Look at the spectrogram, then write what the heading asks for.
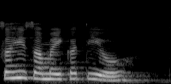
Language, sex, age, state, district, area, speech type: Nepali, female, 30-45, West Bengal, Kalimpong, rural, read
